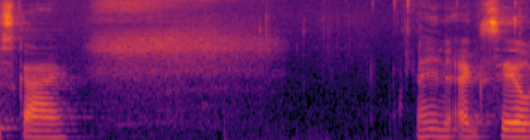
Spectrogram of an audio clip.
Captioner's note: inhaling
